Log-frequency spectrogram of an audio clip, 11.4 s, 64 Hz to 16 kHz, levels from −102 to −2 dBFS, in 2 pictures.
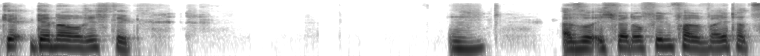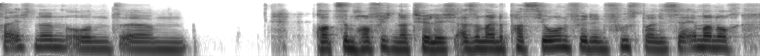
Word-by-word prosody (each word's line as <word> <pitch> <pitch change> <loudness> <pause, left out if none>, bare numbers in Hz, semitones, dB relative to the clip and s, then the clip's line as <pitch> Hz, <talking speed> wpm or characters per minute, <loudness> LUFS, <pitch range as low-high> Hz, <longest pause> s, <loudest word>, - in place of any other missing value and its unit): Ge 175 - +2
genau, 165 -2 +4
richtig. 150 -4 -3 2.4
Mhm. 140 +1 -4 0.6
Also, 135 +1 +3
ich 145 +1 -2
werde 145 -1 +5
auf 145 - -1
jeden 165 -1 +3
Fall 145 -5 +2
weiter 150 +2 0
zeichnen 160 0 -4
und, 135 -3 -4
ähm, 130 0 -5 0.9
trotzdem 135 +1 +2
hoffe 140 +2 0
ich 150 - -3
natürlich 130 0 +1
also, 135 +1 +1
meine 135 0 +3
Passion 150 +1 +1
für 145 - 0
den 135 -1 -1
Fußball 140 -1 -3
ist 130 +2 -7
ja 140 - 0
immer 155 +1 +3
noch 145 -2 -1
140 Hz, 145 wpm, -23 LUFS, 135-155 Hz, 2.4 s, werde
